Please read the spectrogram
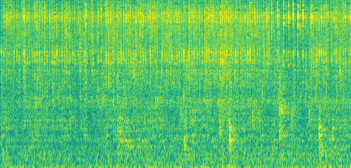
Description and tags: bike forward
Pushing on a bicycle pedal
